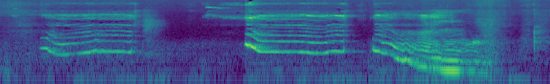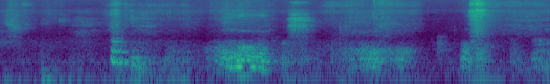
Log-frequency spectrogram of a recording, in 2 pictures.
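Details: Pet English Cocker Spaniel at home, trying to attract attention and impatient: two long high whines stepping down, then a wavering howl sliding downward, followed by shorter yips and whimpers over steady background hum.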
